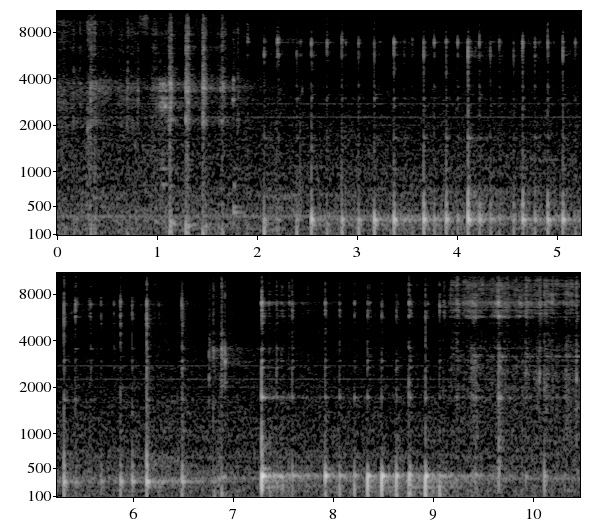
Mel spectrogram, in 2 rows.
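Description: Fingernails tap and scratch the side of an aluminum soda can held sideways close to the mic. Quick, dry taps with a short hollow ring around 390 Hz come in irregular bursts over a soft scratching hiss. A sharper, louder tap lands about two-thirds of the way through.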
